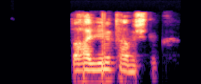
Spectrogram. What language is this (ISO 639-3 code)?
tur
